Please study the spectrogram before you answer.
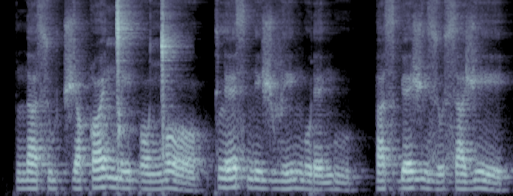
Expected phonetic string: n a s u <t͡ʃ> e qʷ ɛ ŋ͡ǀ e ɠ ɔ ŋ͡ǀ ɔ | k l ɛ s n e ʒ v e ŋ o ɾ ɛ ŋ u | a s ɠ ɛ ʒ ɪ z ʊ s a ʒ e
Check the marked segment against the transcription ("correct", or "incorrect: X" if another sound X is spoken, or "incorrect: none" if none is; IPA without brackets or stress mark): correct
